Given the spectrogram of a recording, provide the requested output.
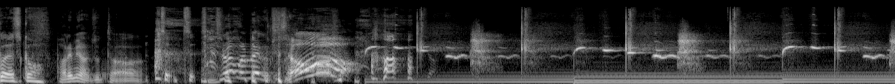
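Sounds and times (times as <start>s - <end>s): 
speech: 0.0s - 4.8s
laughter: 1.6s - 4.3s
Korean pop song backing track with punchy beats: 2.3s - 8.9s
person whistling a bright wavering melody: 3.6s - 8.9s.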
